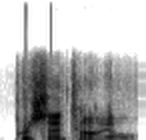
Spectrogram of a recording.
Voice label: "Percentile", American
